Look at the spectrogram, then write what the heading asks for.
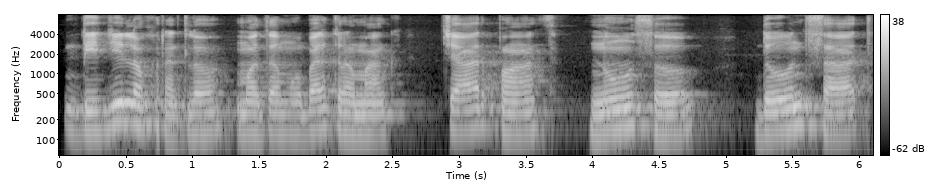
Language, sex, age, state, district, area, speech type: Goan Konkani, male, 18-30, Goa, Quepem, rural, read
